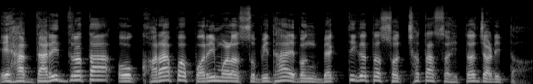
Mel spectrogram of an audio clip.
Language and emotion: Odia, neutral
